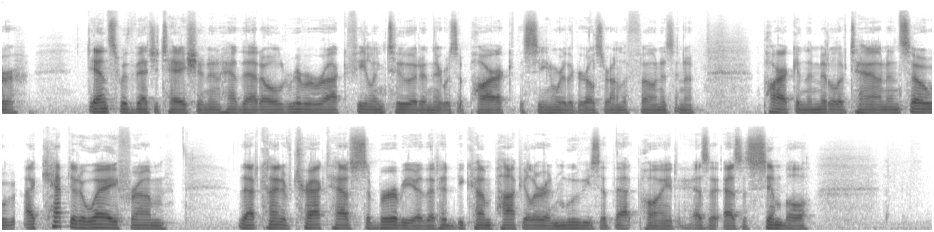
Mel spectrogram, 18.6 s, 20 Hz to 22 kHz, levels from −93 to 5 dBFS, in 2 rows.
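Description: No technical faults can be heard anywhere in the clip. There is no moment in it that calls for a timestamp or a second listen.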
